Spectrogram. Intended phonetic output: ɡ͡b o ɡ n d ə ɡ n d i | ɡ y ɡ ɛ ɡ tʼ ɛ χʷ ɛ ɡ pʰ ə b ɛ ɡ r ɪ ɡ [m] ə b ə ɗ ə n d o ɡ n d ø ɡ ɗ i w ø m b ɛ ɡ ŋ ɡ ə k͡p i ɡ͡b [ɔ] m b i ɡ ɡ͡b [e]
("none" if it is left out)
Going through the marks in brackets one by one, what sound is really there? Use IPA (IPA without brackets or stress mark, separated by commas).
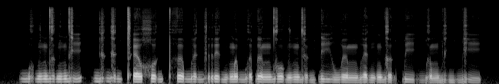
ŋ͡m, ə, i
